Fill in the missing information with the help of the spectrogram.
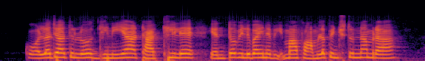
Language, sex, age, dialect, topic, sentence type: Telugu, female, 25-30, Utterandhra, agriculture, statement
